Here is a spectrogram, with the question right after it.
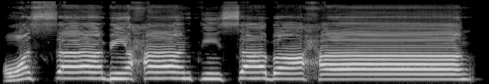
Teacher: واو کو سین کے ساتھ مشدد کیا ہے، سین کے اوپر کھڑا زبر ہے، اور ہا جو ہے اس کے اوپر بھی کھڑا زبر ہے، ایک الف جتنا جو ہے یہاں آواز ہم نے بلند کی ہے۔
